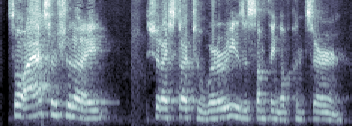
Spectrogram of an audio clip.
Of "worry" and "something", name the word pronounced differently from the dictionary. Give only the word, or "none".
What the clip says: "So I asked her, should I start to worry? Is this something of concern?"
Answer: none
